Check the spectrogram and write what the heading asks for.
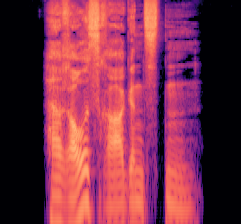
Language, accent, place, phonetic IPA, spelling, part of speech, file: German, Germany, Berlin, [hɛˈʁaʊ̯sˌʁaːɡn̩t͡stən], herausragendsten, adjective, De-herausragendsten.ogg
- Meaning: 1. superlative degree of herausragend 2. inflection of herausragend: strong genitive masculine/neuter singular superlative degree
